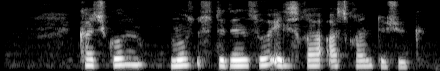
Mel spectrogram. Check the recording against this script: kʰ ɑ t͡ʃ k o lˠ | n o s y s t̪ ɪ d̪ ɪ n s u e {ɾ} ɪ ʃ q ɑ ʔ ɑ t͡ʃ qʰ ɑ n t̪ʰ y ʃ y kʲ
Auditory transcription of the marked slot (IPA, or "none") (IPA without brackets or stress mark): l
